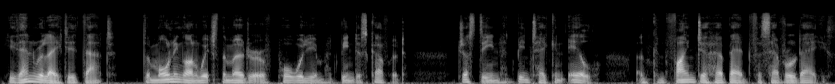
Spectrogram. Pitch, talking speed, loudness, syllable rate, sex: 90 Hz, 210 wpm, -22 LUFS, 6.1 syllables/s, male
